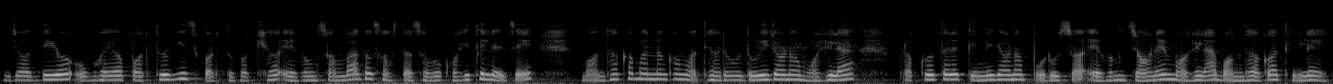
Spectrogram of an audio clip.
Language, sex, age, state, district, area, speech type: Odia, female, 45-60, Odisha, Puri, urban, read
